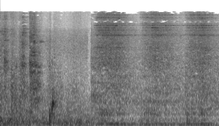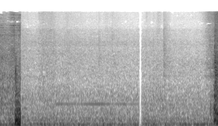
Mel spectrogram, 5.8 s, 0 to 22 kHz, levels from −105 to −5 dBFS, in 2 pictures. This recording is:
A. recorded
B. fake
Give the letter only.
A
